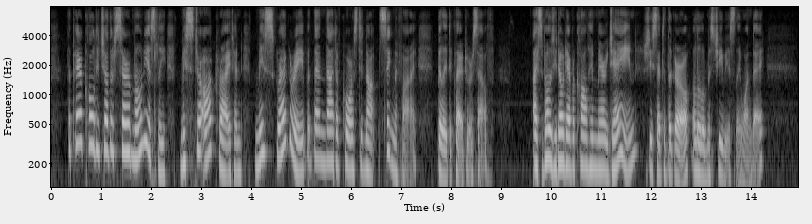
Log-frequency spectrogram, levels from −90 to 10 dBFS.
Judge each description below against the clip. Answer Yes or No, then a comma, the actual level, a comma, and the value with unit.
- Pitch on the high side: Yes, high, 195 Hz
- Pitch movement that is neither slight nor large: No, wide, 6.9 semitones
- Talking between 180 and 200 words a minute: No, average, 170 wpm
